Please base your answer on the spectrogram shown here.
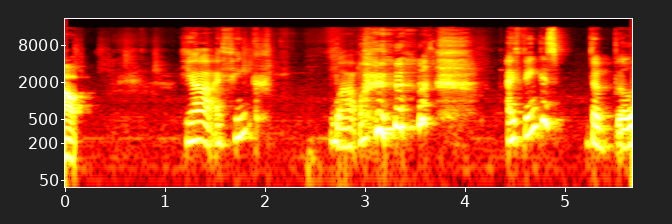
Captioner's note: chuckling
